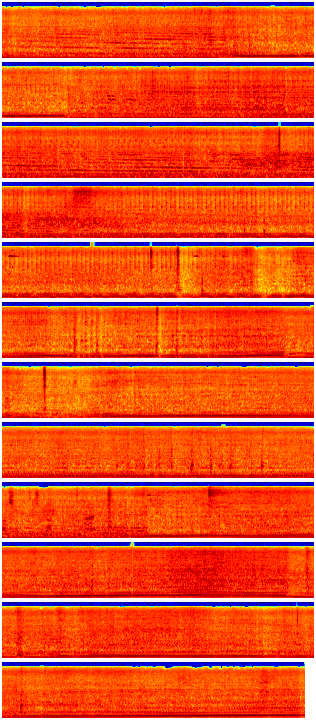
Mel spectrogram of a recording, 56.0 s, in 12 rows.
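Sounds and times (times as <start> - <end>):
falling whine: 0.0 - 21.2
car engine running: 0.0 - 56.0.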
